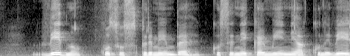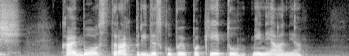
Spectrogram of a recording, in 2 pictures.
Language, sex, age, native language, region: Slovenian, female, 50-59, Slovenian, Savinja region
